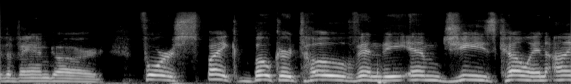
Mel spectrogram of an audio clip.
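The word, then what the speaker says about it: טוב: Boker Tove is not terrible. That was good. I think it's Tov. How would Tov. I was like, is it Tov or Tove?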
